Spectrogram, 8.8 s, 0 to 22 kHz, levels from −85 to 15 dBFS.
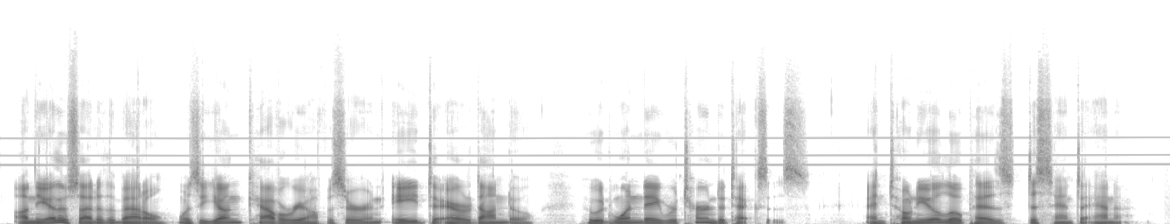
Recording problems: high-pitched whine; faint; throughout; 6 kHz, 30 dB below the speech

